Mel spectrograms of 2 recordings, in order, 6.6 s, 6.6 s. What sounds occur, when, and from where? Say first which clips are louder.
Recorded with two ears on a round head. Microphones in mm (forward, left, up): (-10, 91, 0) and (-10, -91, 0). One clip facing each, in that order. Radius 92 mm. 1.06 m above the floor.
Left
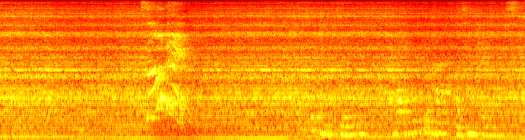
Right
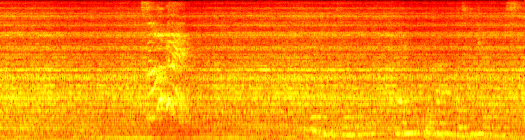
0.0 s an engine running: right 1 dB; 40° left (ahead or behind), 3 m
1.8 s a shout: right 1 dB; 45° left (ahead or behind), 5 m
3.9 s a woman speaking: left 2 dB; 65° left (ahead or behind), 4 m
